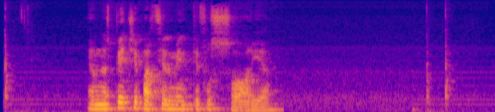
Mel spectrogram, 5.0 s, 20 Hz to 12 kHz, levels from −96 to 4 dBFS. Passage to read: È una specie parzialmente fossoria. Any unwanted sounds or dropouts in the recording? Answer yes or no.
no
